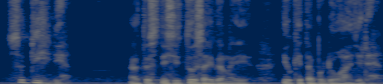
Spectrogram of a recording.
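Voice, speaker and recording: A man preaching a sermon, telling personal stories and mixing English phrases into his talk, swinging between loud bursts and quiet asides. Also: mid-range voice, brisk, slight background noise. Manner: tells personal stories with acted dialogue.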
